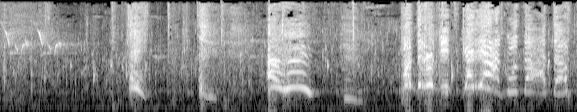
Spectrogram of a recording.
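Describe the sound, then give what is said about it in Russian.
Water splashes and sloshes in irregular bursts as a man, having undressed, climbs into the water, with brief vocal sounds mixed in between the louder splashes. “Раздевшись, … дает себе остынуть и лезет в воду.”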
